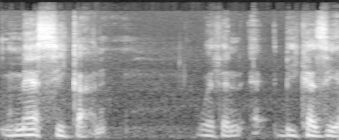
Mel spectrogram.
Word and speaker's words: Mexica: And so instead of calling it Mexica, they said Mexico. And so the spelling, the correct pronunciation of the spelling is Mexica, but not Mexico.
